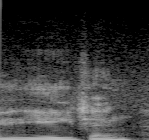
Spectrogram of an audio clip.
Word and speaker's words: I Ching: And the I Ching, correct pronunciation, my apology, I Ching, Book of Changes, 1000 BCE, before Common Era.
